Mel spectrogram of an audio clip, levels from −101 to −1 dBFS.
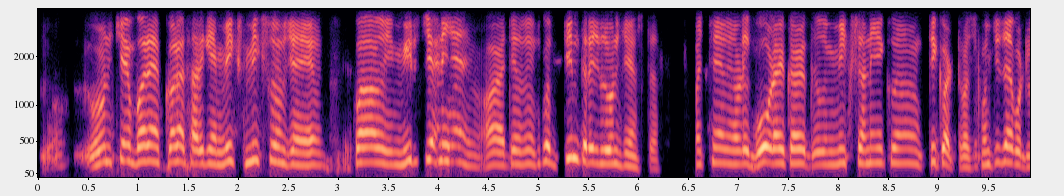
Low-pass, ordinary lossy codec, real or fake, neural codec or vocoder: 3.6 kHz; Opus, 32 kbps; fake; codec, 16 kHz, 4 kbps, X-Codec, HuBERT features, trained on balanced general audio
